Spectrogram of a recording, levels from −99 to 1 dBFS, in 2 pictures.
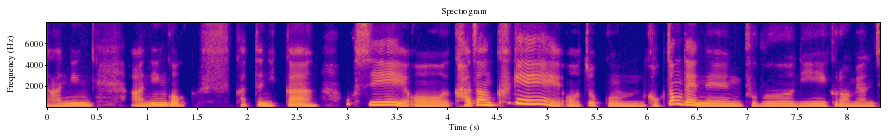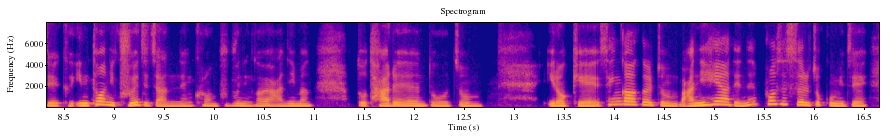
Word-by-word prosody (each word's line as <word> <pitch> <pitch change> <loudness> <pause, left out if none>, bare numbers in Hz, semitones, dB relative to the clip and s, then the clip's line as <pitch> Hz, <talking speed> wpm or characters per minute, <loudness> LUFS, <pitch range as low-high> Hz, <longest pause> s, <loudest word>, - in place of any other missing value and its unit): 아닌 195 +5 +1 0.4
아닌 205 +3 +2
것 200 -2 0 0.5
같으니까 180 - 0 0.3
혹시 255 - +1
어 90 0 0
가장 230 +3 +2
크게 335 - +2
어 185 -2 -1
쪼끔 175 -1 -2
걱정되는 190 - +1
부분이 175 -1 -1
그러면 170 -3 -1
이제 85 - -1
그 185 - -6
인턴이 220 +4 +3
구해지지 215 0 +1
않는 165 -1 -3
그런 180 -3 -3
부분인가요? 180 +1 -3
아니면 180 +1 -1 0.4
또 - - -1
다른 185 0 +1
또 175 -3 -2
좀 170 -2 -3 0.7
이렇게 175 -2 +1
생각을 270 -4 0
좀 190 -3 0
많이 195 +5 +5
해야 285 -1 +1
되는 225 +6 -1
프로세스를 295 -8 0
쪼끔 215 -4 -1
이제 170 0 -1
185 Hz, 280 characters per minute, -24 LUFS, 175-225 Hz, 0.7 s, 많이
